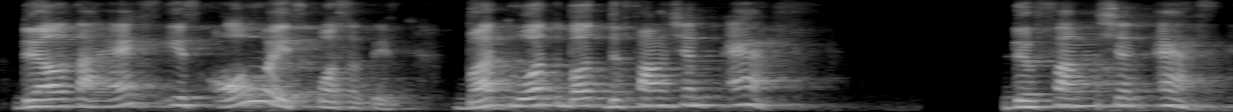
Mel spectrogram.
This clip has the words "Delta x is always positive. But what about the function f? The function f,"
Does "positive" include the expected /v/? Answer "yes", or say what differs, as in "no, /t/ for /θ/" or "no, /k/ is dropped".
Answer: no, /f/ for /v/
